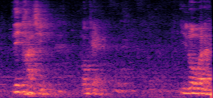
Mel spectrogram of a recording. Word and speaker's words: Li Ka-shing: Lai Kai-shing? Yeah. Okay, for example, if today you see Lai Kai-shing, okay, go to, how do I pronounce it? Li Ka-shing.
